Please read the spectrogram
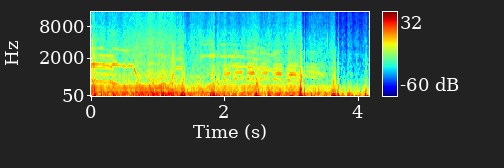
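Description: Motorboat engine running steadily at speed while towing a water skier, with wind buffeting the microphone.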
